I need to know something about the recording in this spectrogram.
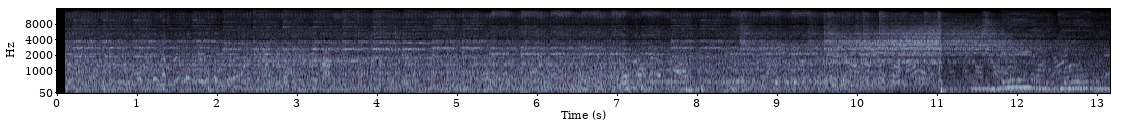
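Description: A crowd of onlookers chattering, many voices overlapping, with busy street background. About a second before the end, music starts playing.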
